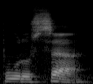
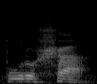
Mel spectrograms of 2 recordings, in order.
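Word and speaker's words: Puruṣa: for Abajo Purusha Karim not purusa but Porou ha the deep soft pooja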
